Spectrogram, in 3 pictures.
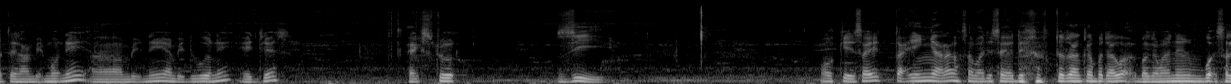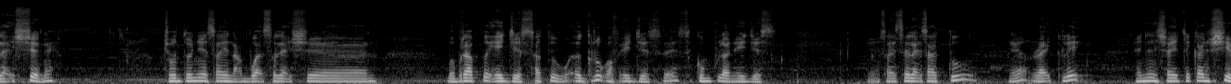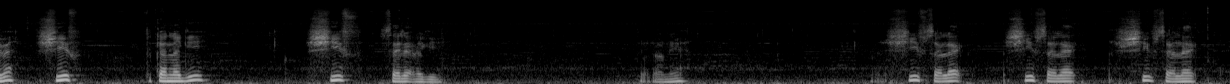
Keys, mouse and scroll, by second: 1.2 right click, 2.5-4.3 shift+right drag, 4.3 e, 7.2-8.2 middle drag, 8.2-8.6 scroll down 3, 8.6-9.6 middle drag, 9.6-10.1 scroll up 2, 10.1-10.7 scroll up 1, 10.7-11.5 scroll up 1, 11.5-12.0 scroll up 2, 12.0-12.4 scroll down 2, 12.4-14.0 middle drag, 14.0-14.6 scroll up 1, 14.6-15.0 scroll down 2, 15.0-17.6 middle drag, 17.6-18.1 scroll up 2, 19.2-22.0 shift+middle drag, 22.0-26.3 right drag, 28.5-29.5 shift+right drag, 29.5-31.6 middle drag, 31.6 click, 32.4-33.9 middle drag, 33.9 shift+right click, 35.0 shift+right click, 36.1 shift+right click.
